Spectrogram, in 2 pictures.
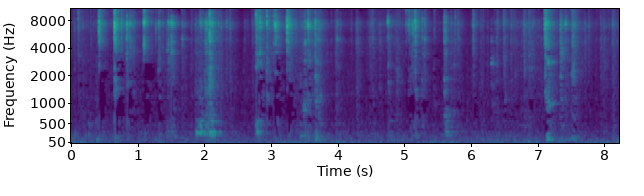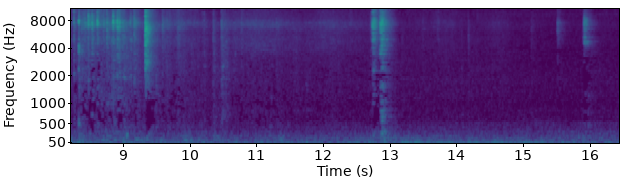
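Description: Sealer film being threaded by hand through a cup-sealing machine's rollers: irregular light clicks and rustling of the plastic film for about ten seconds, then mostly quiet with one more click a few seconds before the end.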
